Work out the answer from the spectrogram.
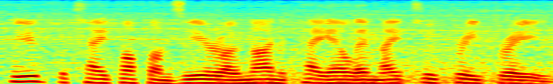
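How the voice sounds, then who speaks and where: A man's voice: mid-range voice, fast, lightly acted. A man playing a plain-spoken airline pilot giving procedural radio readbacks in a simulator game. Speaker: pilot on air traffic radio. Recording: clearly noisy, steady background hum.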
